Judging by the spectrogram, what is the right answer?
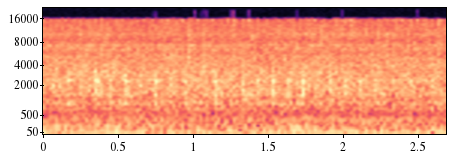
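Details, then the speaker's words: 1976 BMW 2002 E10, back on a new battery after sitting about a month, warm idle without the air pump: a steady light top-end ticking over the engine beat. It goes away when revved; cause not pinned down, owner will live with it. "top end knock there which is just I don't know goes away when you rev it a bit. Anyway, we'll be okay with that."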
